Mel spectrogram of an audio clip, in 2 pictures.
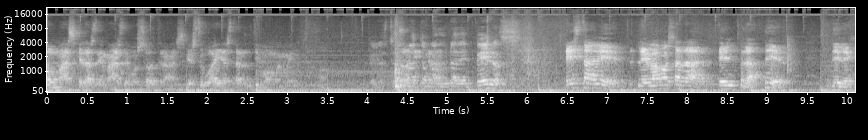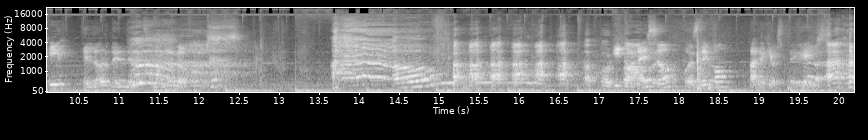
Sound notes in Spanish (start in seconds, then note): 13.7 Suspiros y risas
